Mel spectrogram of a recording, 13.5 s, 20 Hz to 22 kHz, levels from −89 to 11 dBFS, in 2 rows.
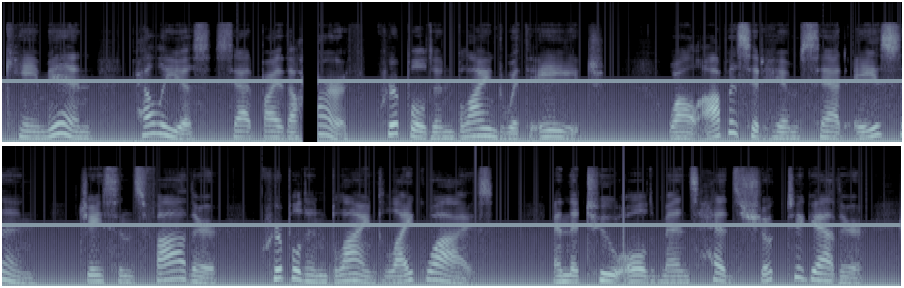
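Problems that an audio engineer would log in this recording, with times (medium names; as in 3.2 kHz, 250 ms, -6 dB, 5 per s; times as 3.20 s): buzz 60 Hz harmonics 36 -28 dBFS
crackle 21 per s -29 dBFS
whine 2.2 kHz -25 dBFS
2.26–2.38 s: dropout 120 ms
10.31 s: pop -10 dBFS
11.42 s: pop -5 dBFS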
